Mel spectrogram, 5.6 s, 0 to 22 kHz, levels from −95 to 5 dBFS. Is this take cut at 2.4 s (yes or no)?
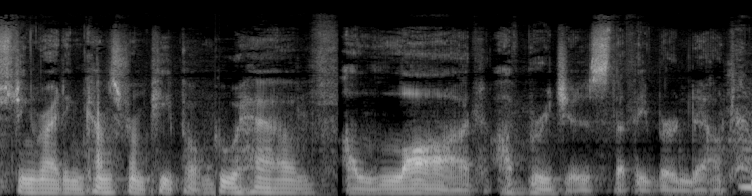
yes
